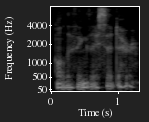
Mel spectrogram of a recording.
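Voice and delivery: ordinary talk, nothing marked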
